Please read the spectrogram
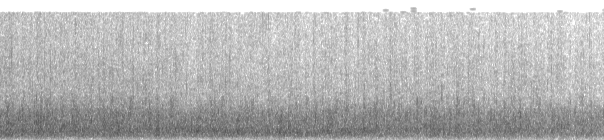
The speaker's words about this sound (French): Applaudissez les cœurs conquérants du groupe ….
